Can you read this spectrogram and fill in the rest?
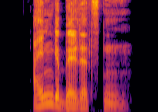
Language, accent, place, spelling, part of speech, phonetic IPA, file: German, Germany, Berlin, eingebildetsten, adjective, [ˈaɪ̯nɡəˌbɪldət͡stn̩], De-eingebildetsten.ogg
- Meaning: 1. superlative degree of eingebildet 2. inflection of eingebildet: strong genitive masculine/neuter singular superlative degree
